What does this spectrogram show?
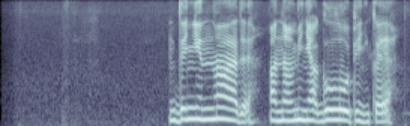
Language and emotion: Russian, neutral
